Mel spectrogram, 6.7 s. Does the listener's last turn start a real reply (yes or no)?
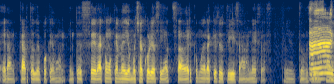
yes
